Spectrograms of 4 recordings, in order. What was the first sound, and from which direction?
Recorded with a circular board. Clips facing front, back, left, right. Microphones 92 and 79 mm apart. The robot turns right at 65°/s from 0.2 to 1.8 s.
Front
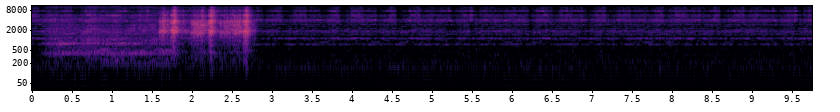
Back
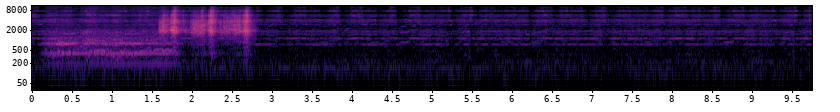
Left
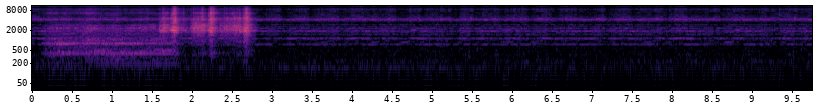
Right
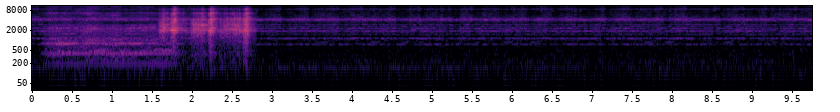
A rattle, 65° right.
